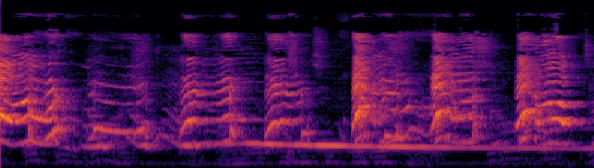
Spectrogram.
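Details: Shih Tzu at home giving a quick series of short, rising yips that slide into brief howled notes, five or six bursts in four seconds. A steady hum runs beneath, with faint television sound behind.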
